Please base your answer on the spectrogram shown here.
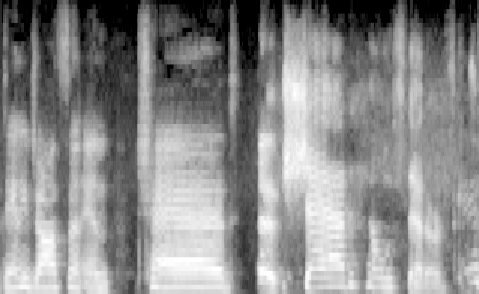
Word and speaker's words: Shad Helmstetter: Oh, Shad Helmstetter. Can you spell that for me, please?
